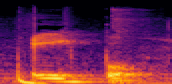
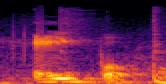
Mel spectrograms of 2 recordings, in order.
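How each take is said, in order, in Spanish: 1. La primera vocal suena como el nombre de la letra A. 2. La primera vocal suena como el nombre de la letra A.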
